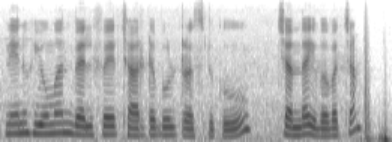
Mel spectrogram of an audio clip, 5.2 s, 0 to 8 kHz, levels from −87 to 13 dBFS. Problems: background sounds at intervals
